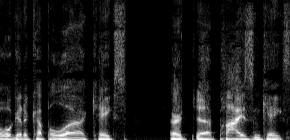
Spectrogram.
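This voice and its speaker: Somewhat breathy and fairly quick, the voice shows ordinary pitch variation on a very clean recording with a silent background. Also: man. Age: 50s. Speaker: radio co-host. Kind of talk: casual chat. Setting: radio studio.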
